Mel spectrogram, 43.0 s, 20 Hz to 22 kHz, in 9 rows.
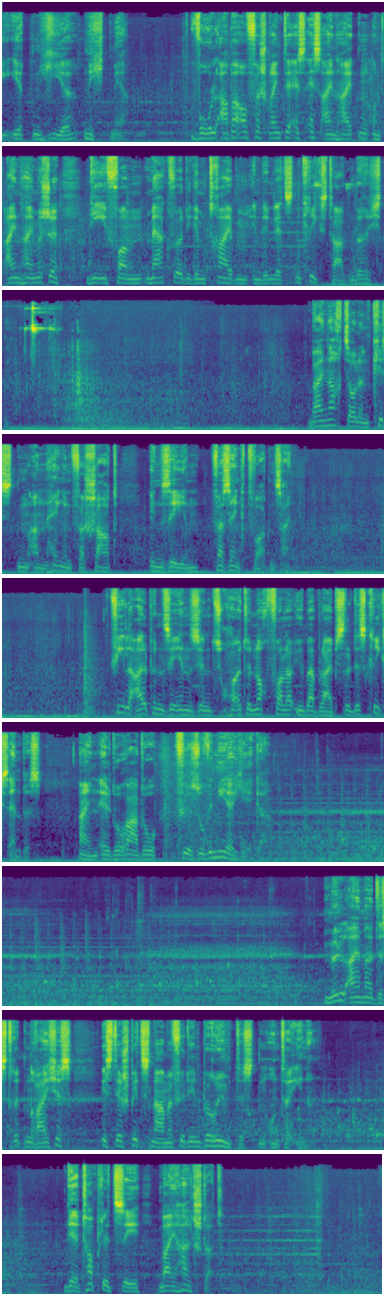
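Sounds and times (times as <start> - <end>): deep low rumble: 9.6 - 22.5, 23.3 - 39.0
ambient drone of held tones: 27.2 - 38.0.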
